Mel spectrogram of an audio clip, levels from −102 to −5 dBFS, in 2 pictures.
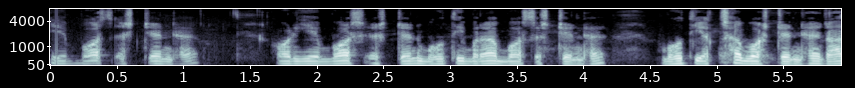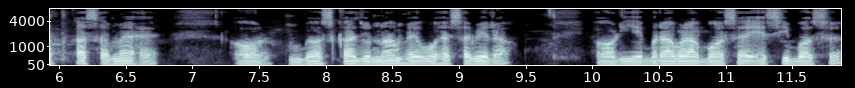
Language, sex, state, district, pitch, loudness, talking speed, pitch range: Hindi, male, Bihar, Samastipur, 125 Hz, -21 LUFS, 190 wpm, 120-130 Hz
